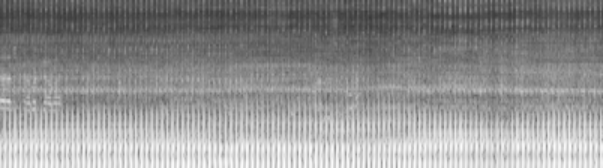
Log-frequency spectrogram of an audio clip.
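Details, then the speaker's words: Used Yamaha Aerox scooter being checked before purchase, idle settling after a slightly high start-up: even, quick putting with no knocking or rattle; smooth engine, which suggests its oil changes were never overdue. "Karena motor ini belum pernah ketelatan oli, jadinya suara mesinnya halus."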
